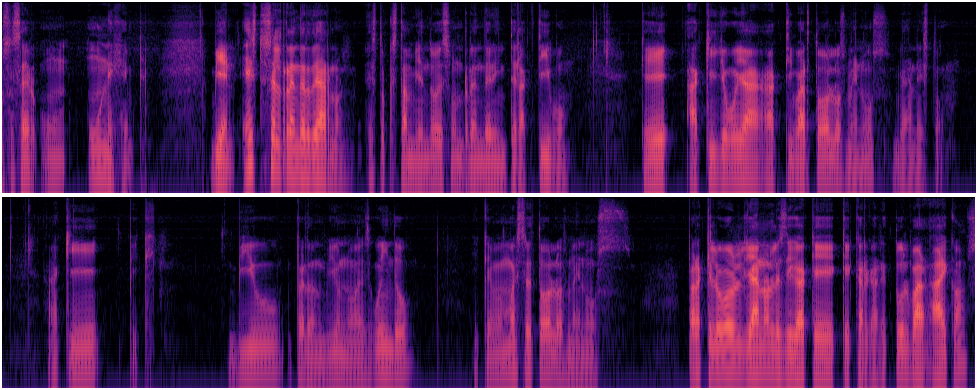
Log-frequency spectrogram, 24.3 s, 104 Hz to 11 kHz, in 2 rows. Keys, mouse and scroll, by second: 3.0 click, 6.7 click, 7.9 click, 9.6 click, 10.9 click, 13.7 click, 15.0 click, 16.1 click, 16.7 click, 18.6 click, 19.7 click.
